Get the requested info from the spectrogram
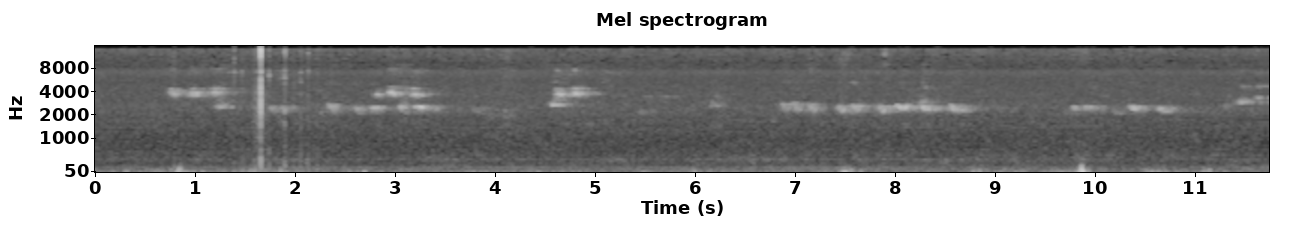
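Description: Small birds chirping in short repeated trills, with a few dull low thumps, the loudest near the end, and one sharp click about two seconds in.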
